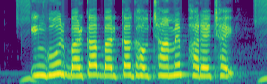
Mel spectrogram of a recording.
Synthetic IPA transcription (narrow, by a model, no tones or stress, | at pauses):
ɪŋɡuːɾbəɽkabəɽkaɡʱəwt͡ʃʰamepʰəɾɛt͡ʃʰəɪ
